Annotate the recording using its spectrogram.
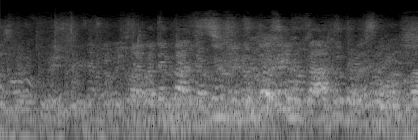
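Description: Many students talking among themselves at once in a lecture hall: a steady babble of overlapping voices.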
